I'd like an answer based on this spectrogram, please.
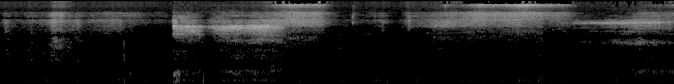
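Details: Indoor pet puppy snoring like a father: low, rough, continuous rumbling breaths under airy high hissing, with a short sharp click partway through.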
